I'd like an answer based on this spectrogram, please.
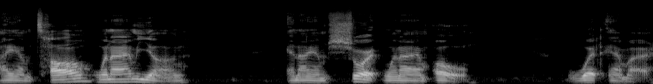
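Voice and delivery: very slow, drawn-out, careful, deliberate reading. Reading a brain teaser aloud for listeners, very, very slow. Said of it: "I'm gonna read it very, very slow".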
